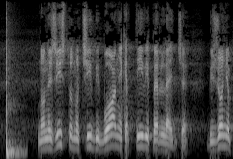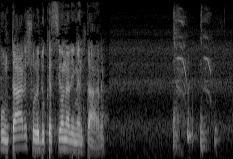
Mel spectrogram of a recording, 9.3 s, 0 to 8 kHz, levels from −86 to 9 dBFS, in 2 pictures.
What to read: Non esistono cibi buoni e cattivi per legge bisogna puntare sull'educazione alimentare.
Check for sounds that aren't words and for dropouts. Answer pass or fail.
fail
